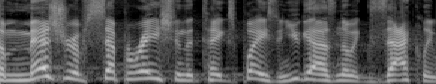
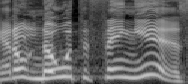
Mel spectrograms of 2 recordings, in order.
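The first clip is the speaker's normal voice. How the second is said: higher and louder, exasperated; snapping back; 7 semitones higher, 7 dB louder than usual. Retold or imitated. Husband snapping at his wife in the car, higher and louder. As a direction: snap back at her irritably.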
